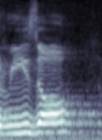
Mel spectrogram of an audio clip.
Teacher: so an S between 2 vowels turns into a Z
